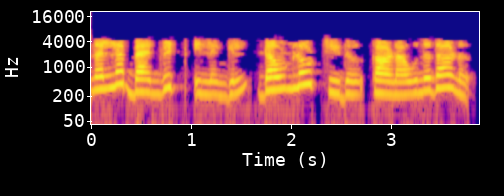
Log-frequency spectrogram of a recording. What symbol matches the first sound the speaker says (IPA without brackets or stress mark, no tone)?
n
